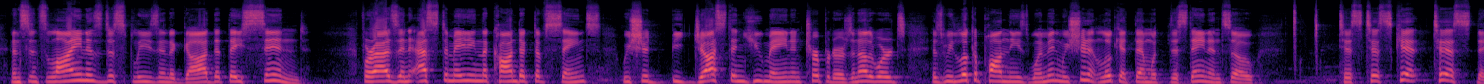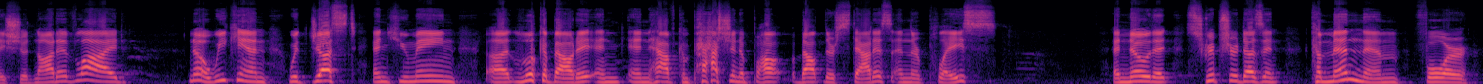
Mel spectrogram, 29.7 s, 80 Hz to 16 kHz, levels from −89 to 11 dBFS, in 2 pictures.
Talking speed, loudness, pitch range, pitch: 165 wpm, -27 LUFS, 180-225 Hz, 200 Hz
